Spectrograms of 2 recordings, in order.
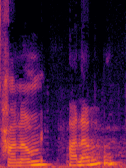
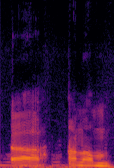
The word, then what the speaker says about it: Hunnam: Charlie how do you pronounce his last name? I think it's Hunnam.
